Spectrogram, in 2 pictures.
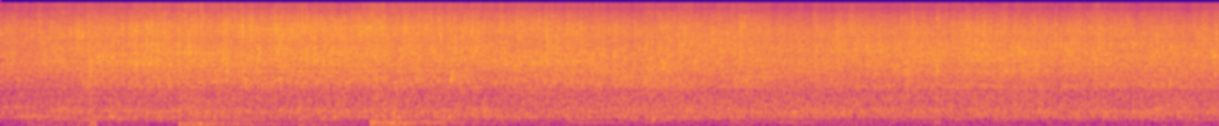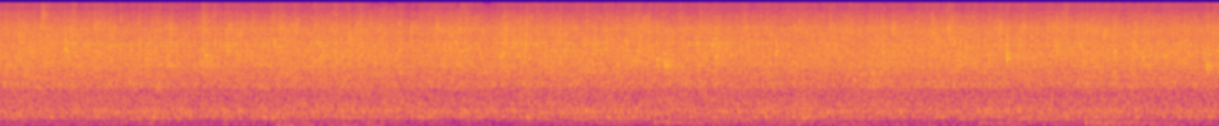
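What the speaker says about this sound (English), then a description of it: "they've actually activated this water feature so you can get a sense of the sound of the space" A water feature in the harem of Topkapi Palace runs in a steady, full rush and splash, echoing evenly through the space for the whole stretch with no break.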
